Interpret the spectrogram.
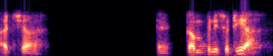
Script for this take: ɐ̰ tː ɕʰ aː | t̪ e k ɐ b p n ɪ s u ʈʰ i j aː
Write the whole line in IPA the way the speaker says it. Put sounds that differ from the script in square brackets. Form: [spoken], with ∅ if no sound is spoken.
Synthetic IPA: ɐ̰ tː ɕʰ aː | t̪ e k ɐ [m] p n [i] s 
